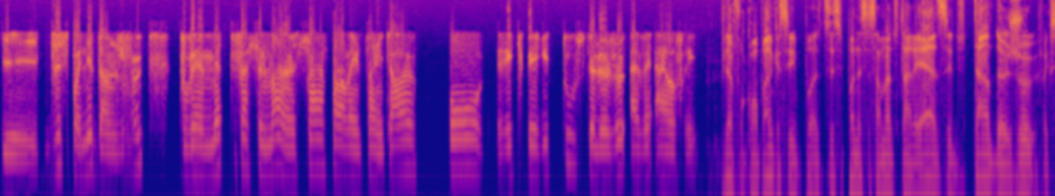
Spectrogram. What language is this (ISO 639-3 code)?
fra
